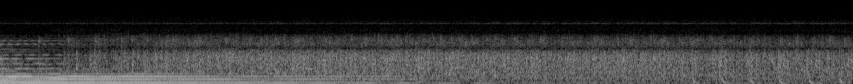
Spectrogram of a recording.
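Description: A live band's final chord, with organ, held and then stopping about halfway through, under a studio audience's applause, which carries on after the chord ends.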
